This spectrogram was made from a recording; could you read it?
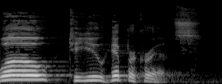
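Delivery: loud, slow, deliberate delivery, "woe" drawn out. Retelling his words to the scribes and Pharisees, in a loud voice. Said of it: "And in a loud voice".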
